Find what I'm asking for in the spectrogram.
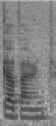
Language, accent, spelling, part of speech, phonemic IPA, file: English, US, governed, verb, /ˈɡəvɚnd/, En-us-governed.ogg
- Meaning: simple past and past participle of govern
